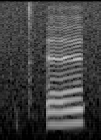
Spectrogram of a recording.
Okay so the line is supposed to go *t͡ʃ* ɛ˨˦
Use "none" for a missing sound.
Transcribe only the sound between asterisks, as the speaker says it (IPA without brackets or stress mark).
t͡sʼ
